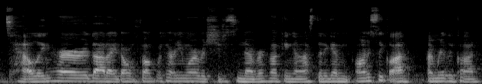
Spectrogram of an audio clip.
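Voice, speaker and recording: A young man tells a storytime at home while he gets ready, rambling along in slang and swearing bluntly. He talks fast but keeps his pitch level and flat. A faint hum sits under the phone recording. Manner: rambling, slangy, fillers of "like" throughout; blunt and cussing. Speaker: vlogger.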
